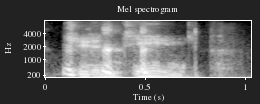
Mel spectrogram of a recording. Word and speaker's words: Juneteenth: Juneteenth.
